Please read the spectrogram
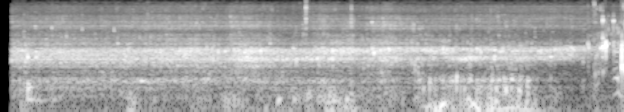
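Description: Muffled underwater sound in a swimming pool, picked up by a submerged camera: a steady hiss, with low churning water sounds growing stronger about two-thirds of the way through. It cuts off abruptly just before the end as the camera comes up out of the water.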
